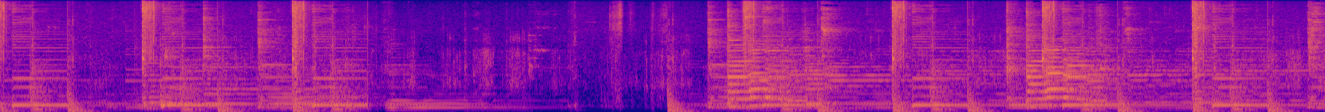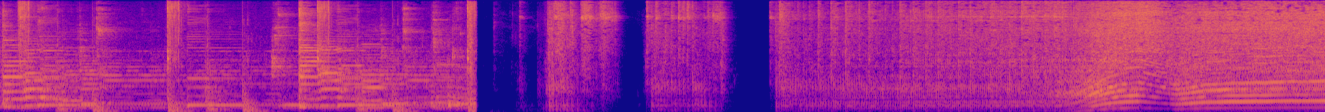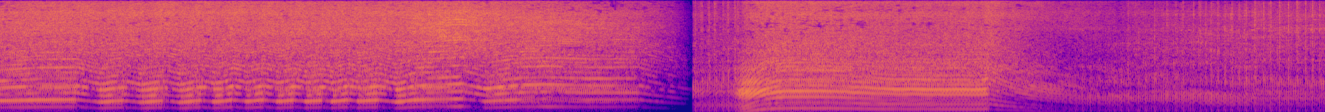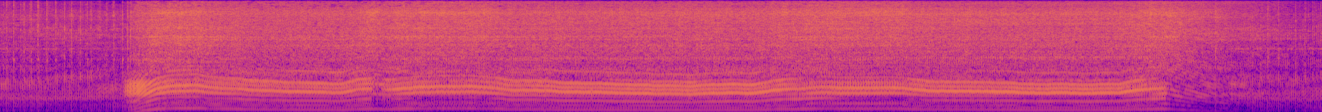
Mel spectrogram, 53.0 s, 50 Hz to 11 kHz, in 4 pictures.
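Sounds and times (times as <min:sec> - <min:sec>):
chainsaw engine revving: 0:21.0 - 0:52.9.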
